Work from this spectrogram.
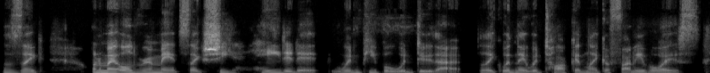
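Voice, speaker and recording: A woman's voice: medium pitch, steady tone, normal speed, creaky, darkish tone, breathy edge, dry recording, clean studio sound. A young woman co-hosting a podcast in casual chat, chatty and laughing often, leaning on "like" fillers. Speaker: podcast co-host.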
